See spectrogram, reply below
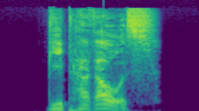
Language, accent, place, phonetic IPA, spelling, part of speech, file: German, Germany, Berlin, [ˌɡiːp hɛˈʁaʊ̯s], gib heraus, verb, De-gib heraus.ogg
- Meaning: singular imperative of herausgeben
